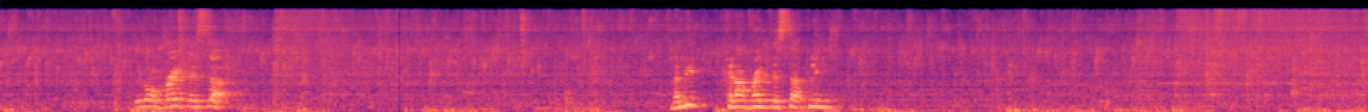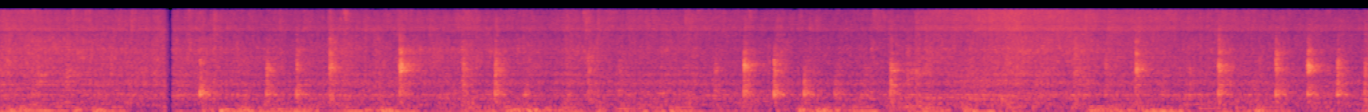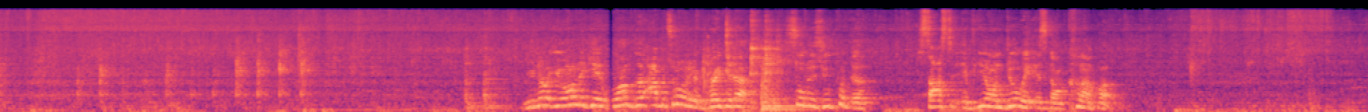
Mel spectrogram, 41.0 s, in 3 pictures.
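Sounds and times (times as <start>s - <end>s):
meat sizzling in a pot: 0.0s - 41.0s.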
